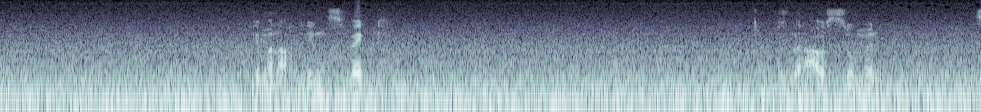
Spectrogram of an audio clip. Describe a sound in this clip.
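A jet's engines drone with a steady low rumble.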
